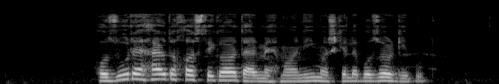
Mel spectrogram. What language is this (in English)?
Persian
